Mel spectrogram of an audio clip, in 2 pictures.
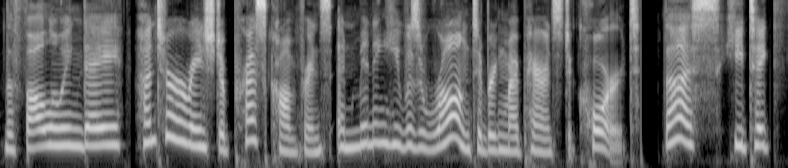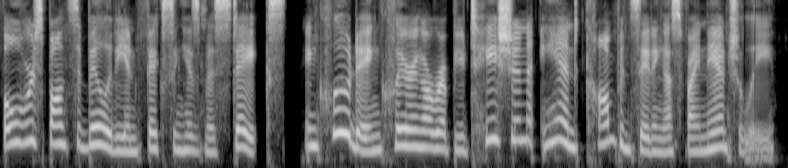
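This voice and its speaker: A young woman tells an animated story as its narrator. Her voice is high and the delivery is dramatic and scripted. The sound is very dry and close. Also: fairly quick, hardly any pauses, no room sound.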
